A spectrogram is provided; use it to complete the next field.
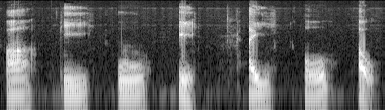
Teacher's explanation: ह्रस्व स्वर से दुगुना समय इसमें लगता है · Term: दीर्घ स्वर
